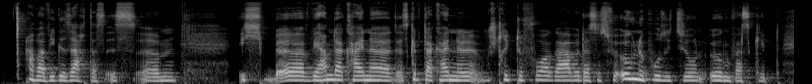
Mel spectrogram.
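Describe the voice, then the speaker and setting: A woman's normal speaking voice at medium pitch and moderate pace, with fairly even intonation on a very clean recording with a silent background. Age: 40s. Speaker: PR agency director. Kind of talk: casual chat. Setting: office room.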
